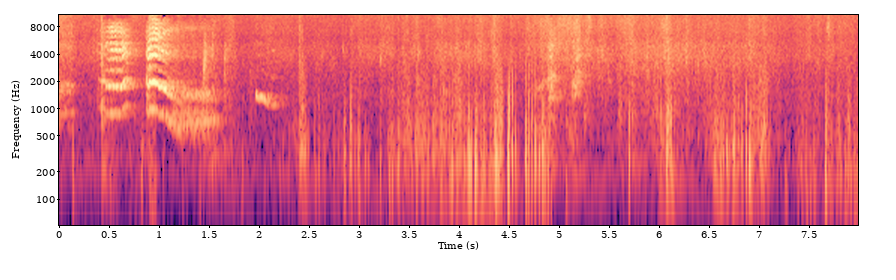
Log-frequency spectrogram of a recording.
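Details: Playing Border Collie puppies at 28 days old give a couple of sharp, high squeaky yips and a brief whine at the start, followed by rustling, pattering paws and scuffling sounds of rough play.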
